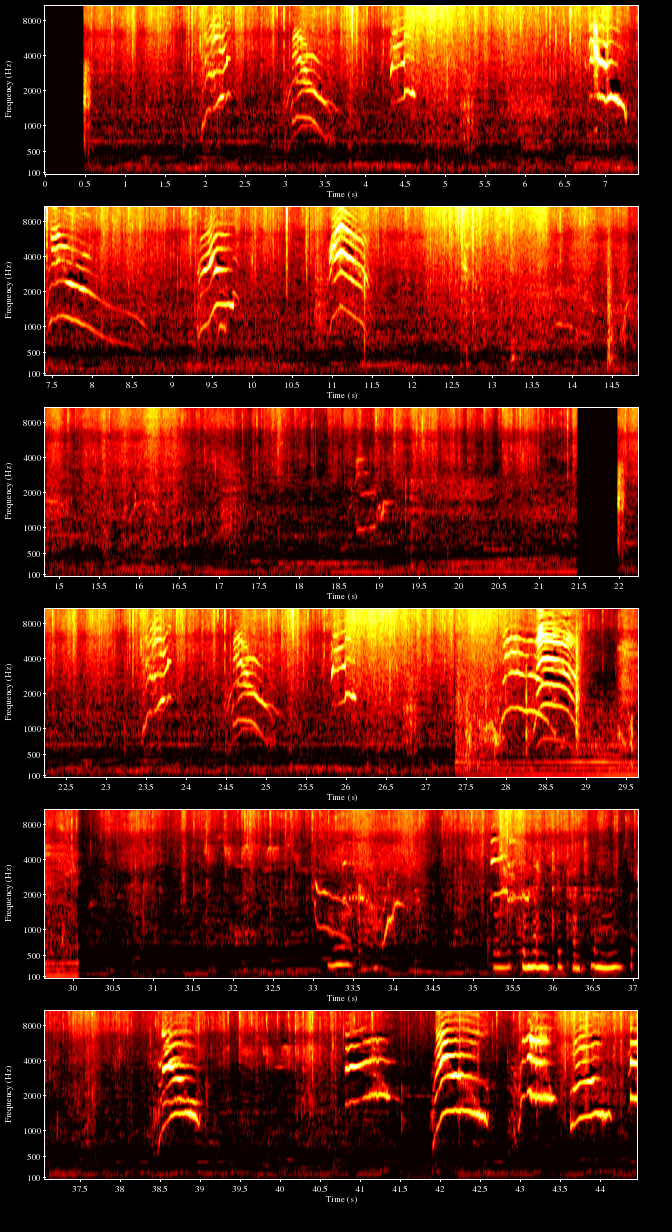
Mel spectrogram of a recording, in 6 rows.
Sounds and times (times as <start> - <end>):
Meow: 2.0 - 2.4, 3.0 - 3.7, 4.3 - 4.7, 6.8 - 9.8, 10.9 - 11.5, 18.6 - 19.2, 23.4 - 23.9, 24.5 - 25.2, 25.8 - 26.2, 27.8 - 29.0, 33.0 - 34.3, 38.4 - 39.1, 40.8 - 44.4.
